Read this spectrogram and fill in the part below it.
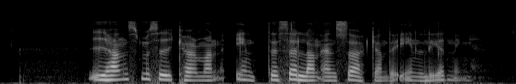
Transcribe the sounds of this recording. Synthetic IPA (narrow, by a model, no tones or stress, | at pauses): ɪɦansmɵsiːkhaːɾmanɪnt̪əsɛlːanɛnsøːkand̪ə̰ʔɪ̰nːlḛːd̪nɪ̰ŋ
